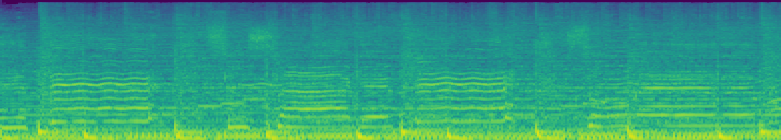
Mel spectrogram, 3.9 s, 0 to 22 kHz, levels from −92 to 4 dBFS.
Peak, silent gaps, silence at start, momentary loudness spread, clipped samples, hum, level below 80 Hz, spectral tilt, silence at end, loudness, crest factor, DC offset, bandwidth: 0 dBFS; none; 0 s; 2 LU; under 0.1%; none; -14 dBFS; -5 dB/octave; 0 s; -10 LUFS; 8 dB; under 0.1%; over 20 kHz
